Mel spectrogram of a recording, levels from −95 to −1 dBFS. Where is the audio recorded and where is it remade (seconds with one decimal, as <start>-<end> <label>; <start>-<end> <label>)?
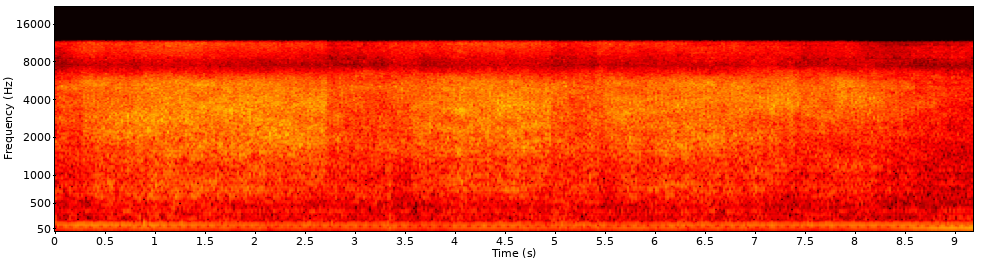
0.0-9.2 remade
